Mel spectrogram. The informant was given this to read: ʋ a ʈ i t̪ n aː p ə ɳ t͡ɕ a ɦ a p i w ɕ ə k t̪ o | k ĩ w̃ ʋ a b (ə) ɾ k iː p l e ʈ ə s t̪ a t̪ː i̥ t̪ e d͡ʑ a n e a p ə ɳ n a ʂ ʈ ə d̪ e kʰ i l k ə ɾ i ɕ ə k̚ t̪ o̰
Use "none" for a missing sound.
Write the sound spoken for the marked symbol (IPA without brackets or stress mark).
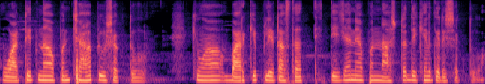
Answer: a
